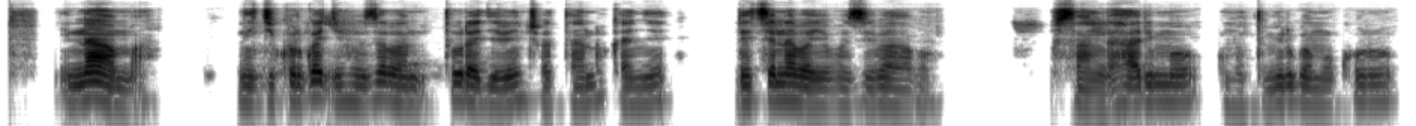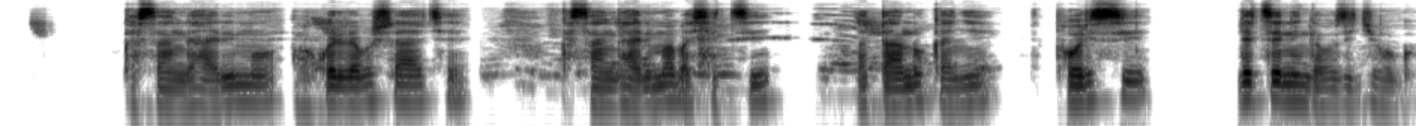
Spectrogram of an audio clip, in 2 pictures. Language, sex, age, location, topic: Kinyarwanda, male, 18-24, Nyagatare, government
